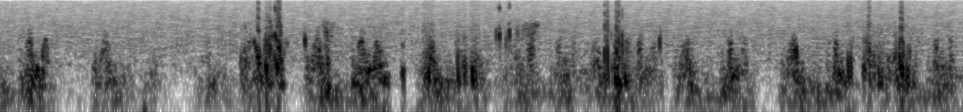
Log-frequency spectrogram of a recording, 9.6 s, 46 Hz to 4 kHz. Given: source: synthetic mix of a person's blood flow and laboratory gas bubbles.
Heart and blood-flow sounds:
Doppler ultrasound of blood flow; precordium
2.43-2.91 s: bubbles
3.05-3.12 s: bubbles
3.24-3.38 s: bubbles
3.75-3.94 s: bubbles
4.04-4.10 s: bubbles
4.25-4.38 s: bubbles
4.58-4.85 s: bubbles
4.97-5.44 s: bubbles
6.04-6.39 s: bubbles
6.59-6.67 s: bubbles
8.47-8.58 s: bubbles
8.65-9.22 s: bubbles
From the record:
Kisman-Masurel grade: 223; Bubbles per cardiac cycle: several, 3 to 8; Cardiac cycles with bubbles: 10 to 50%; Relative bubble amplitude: loud (0.450 to 0.775); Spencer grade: 2 (many but less than half of the cardiac periods contain bubble signals, singularly or in groups); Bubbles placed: anywhere in the cardiac cycle

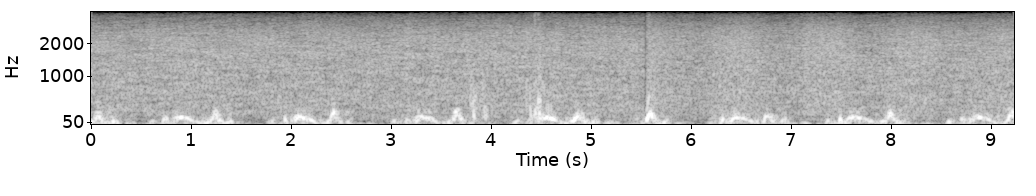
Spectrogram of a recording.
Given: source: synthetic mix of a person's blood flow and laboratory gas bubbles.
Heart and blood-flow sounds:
Doppler ultrasound of blood flow; precordium
3.75-3.99 s: bubbles
4.31-4.68 s: bubbles
From the record:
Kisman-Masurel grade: 212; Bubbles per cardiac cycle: several, 3 to 8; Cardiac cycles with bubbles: 1 to 10%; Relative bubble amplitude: moderate (0.250 to 0.450); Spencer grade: 1 (occasional bubble signal discernible with the cardiac motion signal, with majority of cardiac periods free of bubbles); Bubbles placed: anywhere in the cardiac cycle

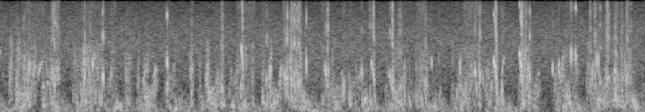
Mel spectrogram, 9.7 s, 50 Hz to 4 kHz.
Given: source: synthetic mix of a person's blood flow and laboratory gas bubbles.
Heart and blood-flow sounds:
Doppler ultrasound of blood flow; precordium
0.00-0.02 s: bubbles
0.23-0.92 s: bubbles
1.06-1.59 s: bubbles
1.65-1.76 s: bubbles
1.86-1.99 s: bubbles
2.47-2.55 s: bubbles
2.83-2.93 s: bubbles
3.21-3.40 s: bubbles
3.54-3.84 s: bubbles
3.91-4.10 s: bubbles
4.25-4.64 s: bubbles
4.81-5.00 s: bubbles
5.12-5.37 s: bubbles
5.40-5.49 s: bubbles
5.52-5.69 s: bubbles
5.81-6.51 s: bubbles
6.57-6.64 s: bubbles
6.83-6.92 s: bubbles
6.95-7.59 s: bubbles
7.77-8.00 s: bubbles
8.26-8.70 s: bubbles
8.81-9.58 s: bubbles
From the record:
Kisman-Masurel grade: 343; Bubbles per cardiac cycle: rolling drumbeat, 9 or more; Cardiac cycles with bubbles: 100%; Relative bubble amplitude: loud (0.450 to 0.775); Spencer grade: 3 (all of the cardiac periods contain showers or single bubble signals, but not dominating or overriding the cardiac motion signals); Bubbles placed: anywhere in the cardiac cycle

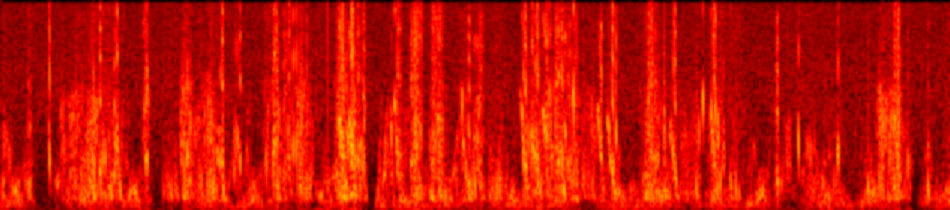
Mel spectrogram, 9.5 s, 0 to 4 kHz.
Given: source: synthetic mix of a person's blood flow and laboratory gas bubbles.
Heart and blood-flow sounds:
Doppler ultrasound of blood flow; precordium
0.00-0.08 s: bubbles
0.25-0.33 s: bubbles
0.44-1.24 s: bubbles
1.41-1.51 s: bubbles
1.60-2.43 s: bubbles
2.62-3.67 s: bubbles
3.88-4.47 s: bubbles
4.57-5.04 s: bubbles
5.18-6.20 s: bubbles
6.38-7.42 s: bubbles
7.71-8.42 s: bubbles
8.62-9.12 s: bubbles
9.24-9.37 s: bubbles
9.44-9.51 s: bubbles
From the record:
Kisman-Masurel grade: 444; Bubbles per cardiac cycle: continuous sound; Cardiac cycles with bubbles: 100%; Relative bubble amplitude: maximal (0.775 to 0.999); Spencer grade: 4 (maximum detectable bubble signal sounding continuously throughout systole and diastole of every cardiac period, and overriding the amplitude of the normal cardiac signals); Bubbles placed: only in the low amplitude regions of the cardiac cycle

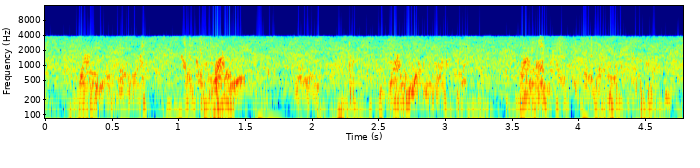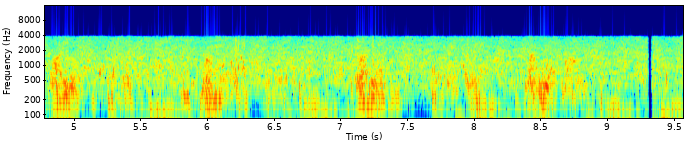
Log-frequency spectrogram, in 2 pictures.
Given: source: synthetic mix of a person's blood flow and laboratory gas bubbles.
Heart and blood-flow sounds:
Doppler ultrasound of blood flow; precordium
0.19-0.36 s: bubbles
0.43-0.55 s: bubbles
0.70-0.78 s: bubbles
1.00-1.43 s: bubbles
1.65-1.76 s: bubbles
2.22-2.58 s: bubbles
2.66-3.18 s: bubbles
3.58-4.78 s: bubbles
4.83-5.07 s: bubbles
5.12-5.59 s: bubbles
5.79-5.93 s: bubbles
5.97-6.34 s: bubbles
6.54-6.85 s: bubbles
7.04-7.48 s: bubbles
7.65-7.79 s: bubbles
7.84-8.09 s: bubbles
8.62-8.80 s: bubbles
8.92-9.03 s: bubbles
9.42-9.48 s: bubbles
From the record:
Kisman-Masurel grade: 342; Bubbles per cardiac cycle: rolling drumbeat, 9 or more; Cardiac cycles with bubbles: 100%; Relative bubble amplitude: moderate (0.250 to 0.450); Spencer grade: 3 (all of the cardiac periods contain showers or single bubble signals, but not dominating or overriding the cardiac motion signals); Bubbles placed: anywhere in the cardiac cycle

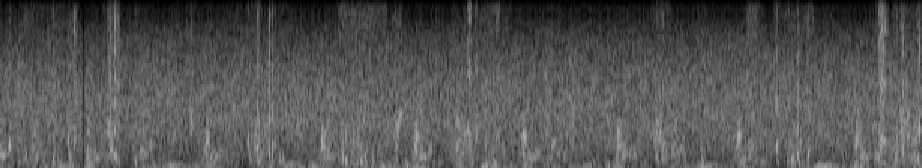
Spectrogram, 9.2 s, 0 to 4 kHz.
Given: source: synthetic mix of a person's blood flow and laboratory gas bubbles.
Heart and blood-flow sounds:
Doppler ultrasound of blood flow; precordium
0.07-0.14 s: bubbles
0.20-0.79 s: bubbles
1.00-1.23 s: bubbles
1.31-1.40 s: bubbles
1.89-1.96 s: bubbles
2.25-2.88 s: bubbles
3.37-3.87 s: bubbles
3.91-4.03 s: bubbles
4.50-5.12 s: bubbles
6.50-6.71 s: bubbles
6.99-7.08 s: bubbles
7.45-7.63 s: bubbles
7.73-8.13 s: bubbles
8.73-9.23 s: bubbles
From the record:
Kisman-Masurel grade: 232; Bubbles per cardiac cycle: several, 3 to 8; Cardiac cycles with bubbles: 50 to 99%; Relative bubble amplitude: moderate (0.250 to 0.450); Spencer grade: 3 (all of the cardiac periods contain showers or single bubble signals, but not dominating or overriding the cardiac motion signals); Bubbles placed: only in the low amplitude regions of the cardiac cycle

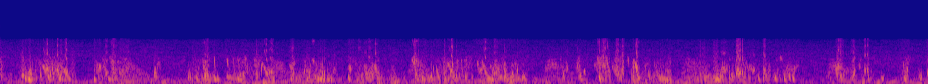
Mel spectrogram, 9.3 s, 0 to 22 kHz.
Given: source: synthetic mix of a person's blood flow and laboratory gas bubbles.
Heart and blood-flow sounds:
Doppler ultrasound of blood flow; subclavian vein
0.00-0.02 s: bubbles
0.17-0.74 s: bubbles
0.94-1.31 s: bubbles
1.51-1.64 s: bubbles
1.85-2.20 s: bubbles
2.23-2.78 s: bubbles
2.86-3.36 s: bubbles
3.47-3.95 s: bubbles
4.08-5.29 s: bubbles
5.60-5.70 s: bubbles
5.75-5.89 s: bubbles
5.93-6.72 s: bubbles
6.91-7.98 s: bubbles
8.33-8.75 s: bubbles
8.79-8.85 s: bubbles
8.96-9.11 s: bubbles
9.16-9.21 s: bubbles
9.25-9.29 s: bubbles
From the record:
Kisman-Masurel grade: 332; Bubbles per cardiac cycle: rolling drumbeat, 9 or more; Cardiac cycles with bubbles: 50 to 99%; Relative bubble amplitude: moderate (0.250 to 0.450); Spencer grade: 3 (all of the cardiac periods contain showers or single bubble signals, but not dominating or overriding the cardiac motion signals); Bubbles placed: anywhere in the cardiac cycle

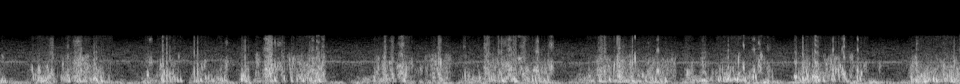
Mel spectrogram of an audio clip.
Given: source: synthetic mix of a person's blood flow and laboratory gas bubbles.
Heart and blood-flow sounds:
Doppler ultrasound of blood flow; precordium
0.00-0.08 s: bubbles
0.28-1.13 s: bubbles
1.44-1.85 s: bubbles
1.91-2.31 s: bubbles
2.38-3.28 s: bubbles
3.71-4.53 s: bubbles
4.62-5.56 s: bubbles
5.84-6.78 s: bubbles
6.83-7.76 s: bubbles
7.91-8.69 s: bubbles
8.77-8.83 s: bubbles
9.08-9.60 s: bubbles
From the record:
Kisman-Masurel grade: 444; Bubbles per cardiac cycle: continuous sound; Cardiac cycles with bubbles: 100%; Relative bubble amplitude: maximal (0.775 to 0.999); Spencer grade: 4 (maximum detectable bubble signal sounding continuously throughout systole and diastole of every cardiac period, and overriding the amplitude of the normal cardiac signals); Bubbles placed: anywhere in the cardiac cycle

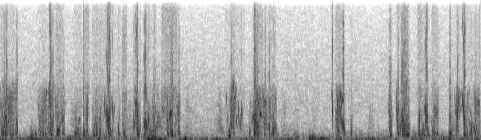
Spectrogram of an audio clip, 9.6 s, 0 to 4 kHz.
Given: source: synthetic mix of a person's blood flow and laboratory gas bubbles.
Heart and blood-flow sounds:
Doppler ultrasound of blood flow; subclavian vein
0.00-0.38 s: bubbles
0.76-1.32 s: bubbles
1.49-1.65 s: bubbles
1.68-1.80 s: bubbles
1.85-2.56 s: bubbles
2.66-2.83 s: bubbles
2.85-3.16 s: bubbles
3.23-3.64 s: bubbles
4.50-4.91 s: bubbles
5.04-5.54 s: bubbles
6.62-6.93 s: bubbles
7.01-7.08 s: bubbles
7.77-7.88 s: bubbles
7.92-8.22 s: bubbles
8.35-8.79 s: bubbles
8.97-9.61 s: bubbles
From the record:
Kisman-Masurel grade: 233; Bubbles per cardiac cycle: several, 3 to 8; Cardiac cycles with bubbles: 50 to 99%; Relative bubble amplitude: loud (0.450 to 0.775); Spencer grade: 3 (all of the cardiac periods contain showers or single bubble signals, but not dominating or overriding the cardiac motion signals); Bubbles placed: anywhere in the cardiac cycle

